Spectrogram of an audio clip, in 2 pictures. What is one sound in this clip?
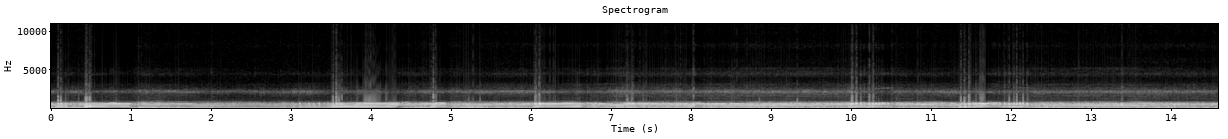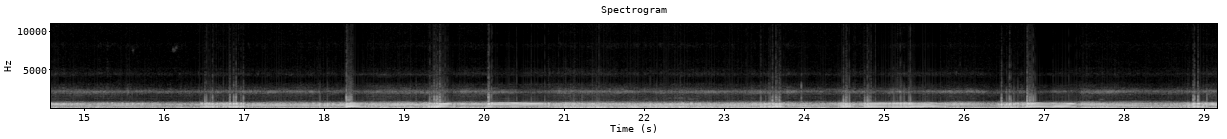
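The bike's suspension knocks and rattles over bumps.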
